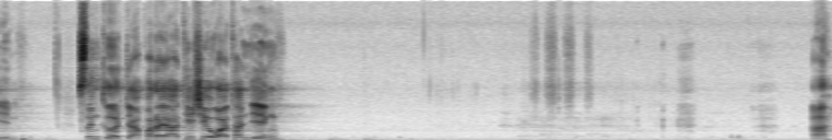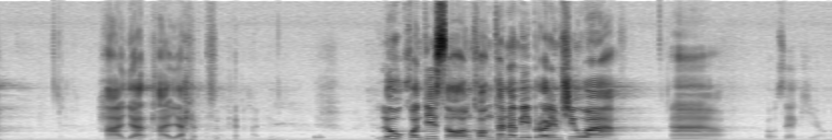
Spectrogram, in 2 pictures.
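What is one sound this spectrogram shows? A middle-aged man speaks with animation into a microphone, with pauses between phrases.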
